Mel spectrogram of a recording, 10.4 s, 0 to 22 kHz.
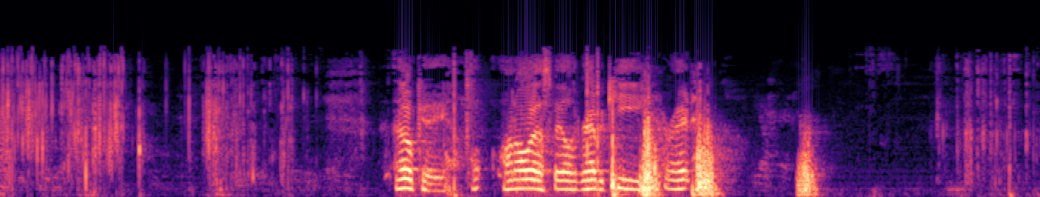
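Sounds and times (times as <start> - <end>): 
plastic seed bag crinkling and being torn open: 0.0 - 3.4, 9.3 - 10.3
speech: 3.9 - 7.3.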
